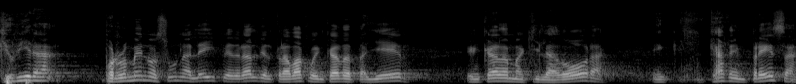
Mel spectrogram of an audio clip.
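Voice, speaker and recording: A man talks at a fairly slow pace in a fairly high pitch with ordinary variation, and the room echo is audible. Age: 60s. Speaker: labor lawyer. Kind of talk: lecture.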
